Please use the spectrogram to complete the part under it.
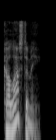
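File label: "colostomy", British English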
